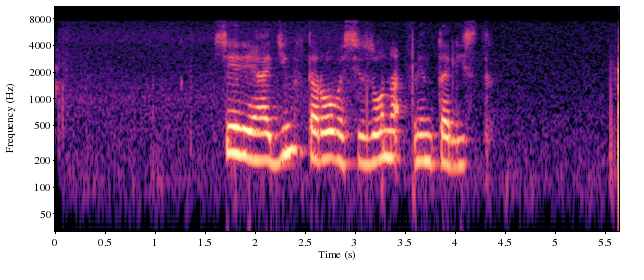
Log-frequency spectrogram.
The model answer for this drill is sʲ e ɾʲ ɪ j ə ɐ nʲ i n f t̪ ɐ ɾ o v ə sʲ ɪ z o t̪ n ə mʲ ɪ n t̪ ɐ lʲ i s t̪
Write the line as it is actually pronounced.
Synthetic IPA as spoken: sʲ e ɾʲ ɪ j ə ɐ dʲ i n f t̪ ɐ ɾ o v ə sʲ ɪ z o n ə mʲ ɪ n t̪ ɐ lʲ i s t̪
